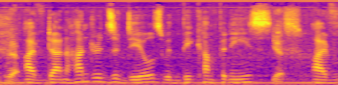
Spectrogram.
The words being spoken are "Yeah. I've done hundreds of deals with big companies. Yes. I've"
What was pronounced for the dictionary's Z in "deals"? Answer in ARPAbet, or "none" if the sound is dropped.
Z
